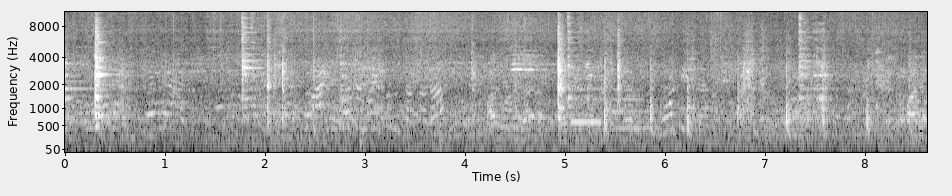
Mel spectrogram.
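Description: Metal spatulas scraping and clanking on a large flat metal pan as a heap of biryani rice is stirred and tossed, with a soft sizzle underneath. The clanks come irregularly, the loudest about five seconds in.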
